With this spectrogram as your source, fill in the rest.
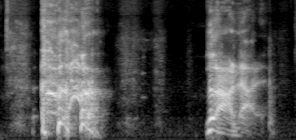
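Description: A man coughs twice, harsh and close, each cough a rough, throaty burst with a groaning tail, separated by a short silence.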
